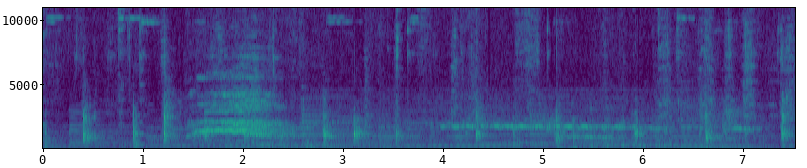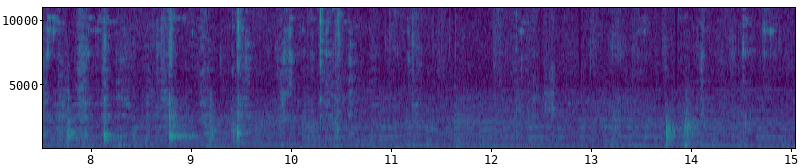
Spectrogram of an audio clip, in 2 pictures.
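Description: Horse hooves clip-clopping on a concrete barn floor, with a horse whinnying about two seconds in, a quavering call lasting about a second and a half. Background music runs underneath.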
